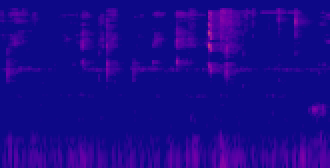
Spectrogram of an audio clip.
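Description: Faint squeaks and scratches of a felt-tip marker writing on a plastic-covered sheet, a few short strokes, slightly louder about one and a half seconds in.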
